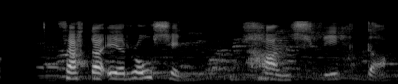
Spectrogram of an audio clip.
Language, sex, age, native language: Icelandic, male, 10, Icelandic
